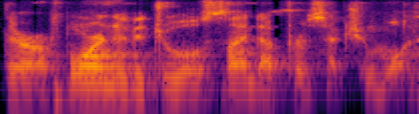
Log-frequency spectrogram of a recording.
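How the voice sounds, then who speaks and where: A man at a board meeting briskly calling up the next public speakers, with a playful touch. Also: on the low side, fairly even intonation, fairly bright tone, husky. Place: school board meeting room. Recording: dull lo-fi meeting audio.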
